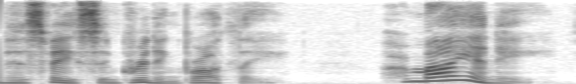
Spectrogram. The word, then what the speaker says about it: Hermione: grip when he tried to pull away Hermione say it her my oh she grinned ninny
